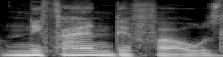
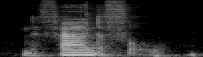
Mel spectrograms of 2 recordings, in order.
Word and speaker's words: Neanderthal: We normally go to the office and have a poo in the toilet like normal people, not Neanderthals like you.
